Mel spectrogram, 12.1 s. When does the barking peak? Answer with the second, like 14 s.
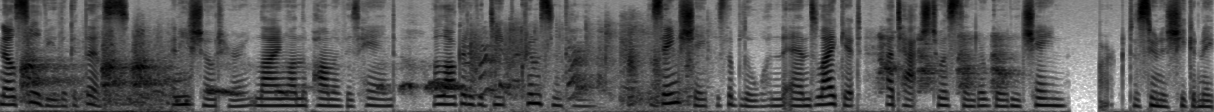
1 s.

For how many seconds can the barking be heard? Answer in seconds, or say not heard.
5 s.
